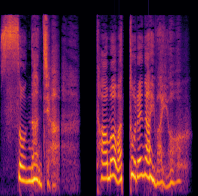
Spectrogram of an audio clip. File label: win barely, jp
